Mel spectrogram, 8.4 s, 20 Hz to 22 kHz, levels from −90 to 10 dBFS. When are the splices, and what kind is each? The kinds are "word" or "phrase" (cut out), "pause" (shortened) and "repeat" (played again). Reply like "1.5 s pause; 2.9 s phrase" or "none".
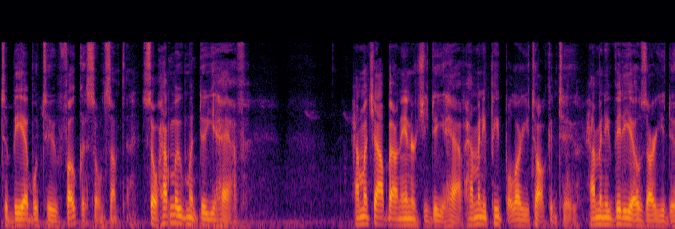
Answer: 1.7 s pause; 2.1 s word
